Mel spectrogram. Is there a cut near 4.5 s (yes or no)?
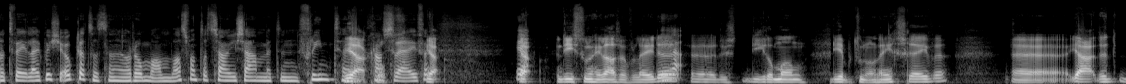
no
